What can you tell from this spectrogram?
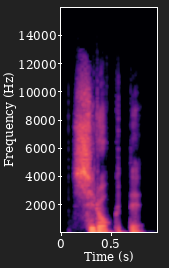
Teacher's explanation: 白い turns into 白くて. So the accent falls on ろ.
